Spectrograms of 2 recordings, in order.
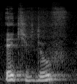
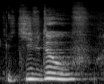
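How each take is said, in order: First: Said in the usual way. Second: "kiffent de ouf" punched higher and louder; emphatic repeat. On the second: Real, not acted. Insisting people love the French accent, "de ouf" punched. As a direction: hit "kiffent de ouf" hard and loud.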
